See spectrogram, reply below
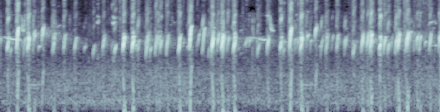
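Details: Goldfinch stimulation chatter with mating-readiness calls: rapid sharp chirps and tinkling trills, dense and unbroken, a few clicking ticks scattered through.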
